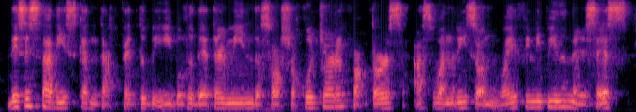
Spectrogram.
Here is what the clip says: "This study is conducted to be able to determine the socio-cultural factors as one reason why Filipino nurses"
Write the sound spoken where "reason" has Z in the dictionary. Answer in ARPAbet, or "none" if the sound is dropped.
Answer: S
